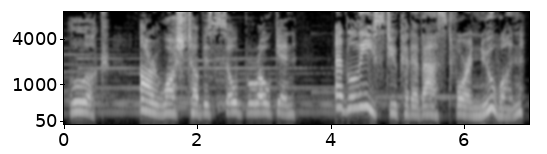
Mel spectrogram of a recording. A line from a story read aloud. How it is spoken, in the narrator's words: The old woman sighed and said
